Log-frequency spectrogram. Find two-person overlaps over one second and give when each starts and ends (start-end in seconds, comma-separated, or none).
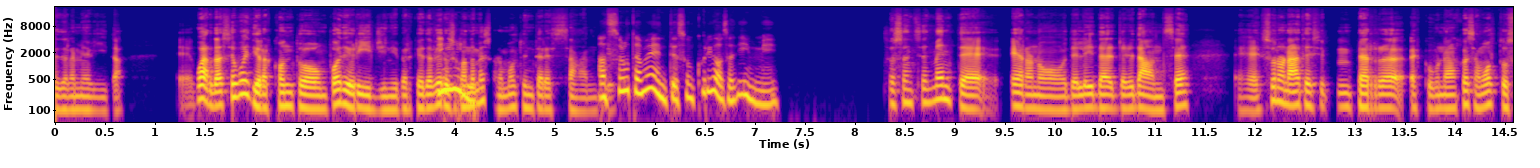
none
